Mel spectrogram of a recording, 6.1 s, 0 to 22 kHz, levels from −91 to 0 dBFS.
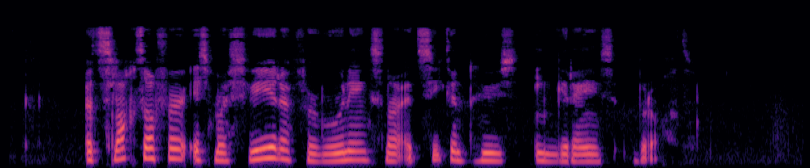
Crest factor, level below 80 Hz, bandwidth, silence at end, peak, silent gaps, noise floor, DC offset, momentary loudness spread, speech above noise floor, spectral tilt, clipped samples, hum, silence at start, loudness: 18 dB; -86 dBFS; 11.5 kHz; 1.15 s; -16 dBFS; none; -78 dBFS; under 0.1%; 9 LU; 44 dB; -5 dB/octave; under 0.1%; none; 0.65 s; -35 LUFS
